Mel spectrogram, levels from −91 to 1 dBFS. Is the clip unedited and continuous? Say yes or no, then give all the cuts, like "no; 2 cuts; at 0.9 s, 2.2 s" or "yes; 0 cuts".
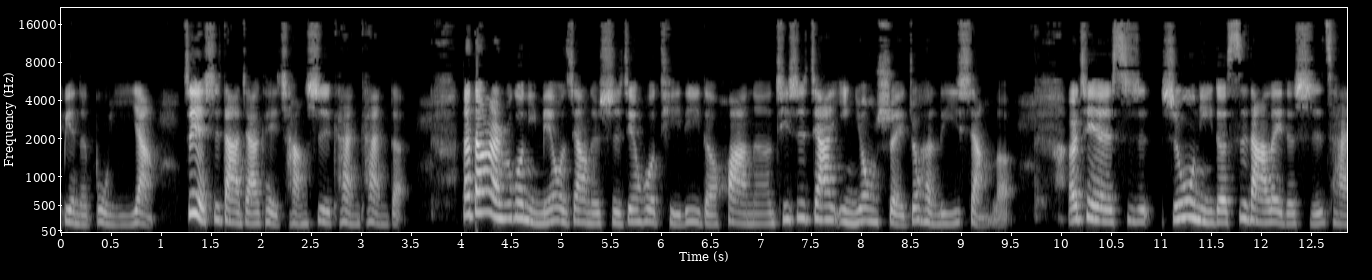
yes; 0 cuts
